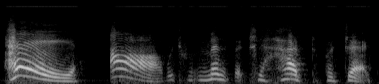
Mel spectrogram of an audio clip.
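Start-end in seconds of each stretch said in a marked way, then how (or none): 0.1-1.6 forceful "hey" falling into an open "ah"; projected vocal exercise. Shown as a demonstration. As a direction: push the voice out with power. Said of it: "used to have to keep doing with her".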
